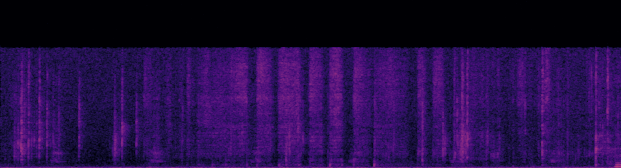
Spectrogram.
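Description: Paper being handled and pressed down by hand: a run of small clicks, taps and rustles as a glued strip is smoothed into place and a sheet is folded over a page edge.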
